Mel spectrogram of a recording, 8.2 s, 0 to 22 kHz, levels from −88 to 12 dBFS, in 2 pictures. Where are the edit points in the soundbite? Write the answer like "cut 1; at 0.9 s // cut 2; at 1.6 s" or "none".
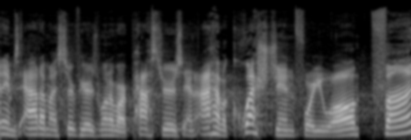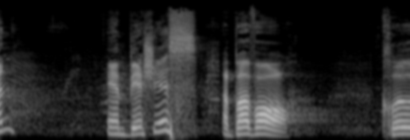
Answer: cut 1; at 3.6 s // cut 2; at 6.3 s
